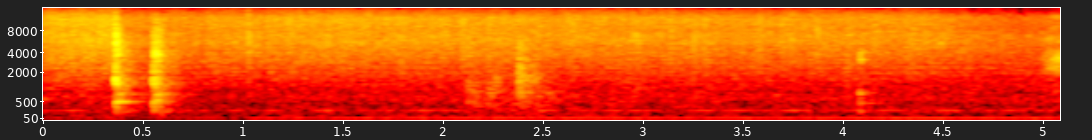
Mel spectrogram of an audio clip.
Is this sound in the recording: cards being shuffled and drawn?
no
